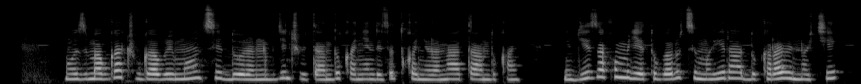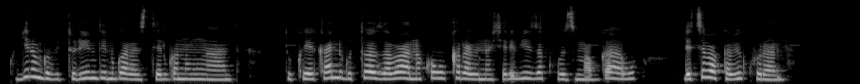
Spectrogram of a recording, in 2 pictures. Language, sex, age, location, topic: Kinyarwanda, female, 18-24, Kigali, health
